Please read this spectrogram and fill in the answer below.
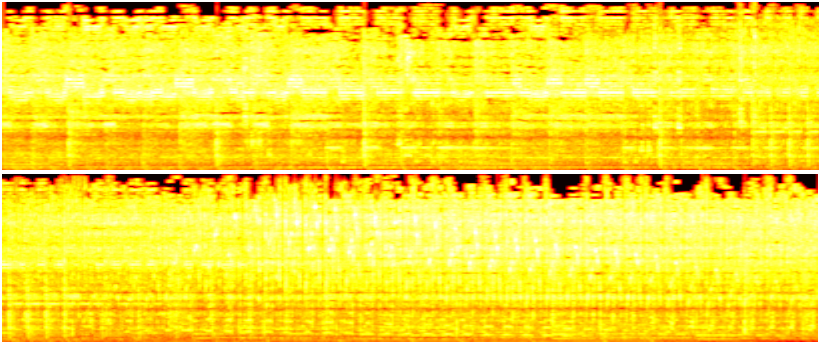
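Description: Instrumental electronic synthpop from an iPad synth and drum-machine app (Aparillo and DrumComputer): a dense beat, then from about six seconds a bass line stepping between notes and gliding synth tones above it.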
